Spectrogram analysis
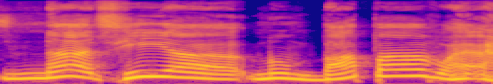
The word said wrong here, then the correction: Divin Mubama: How do you say his name? So it's it's Divin uh, Mubama. – Divin Mubama.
